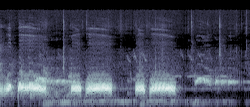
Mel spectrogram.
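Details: Spotted dove as a lure for other doves: short coos alternating with long, flat, buzzy coos roughly every second, then a soft level whistle to finish.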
